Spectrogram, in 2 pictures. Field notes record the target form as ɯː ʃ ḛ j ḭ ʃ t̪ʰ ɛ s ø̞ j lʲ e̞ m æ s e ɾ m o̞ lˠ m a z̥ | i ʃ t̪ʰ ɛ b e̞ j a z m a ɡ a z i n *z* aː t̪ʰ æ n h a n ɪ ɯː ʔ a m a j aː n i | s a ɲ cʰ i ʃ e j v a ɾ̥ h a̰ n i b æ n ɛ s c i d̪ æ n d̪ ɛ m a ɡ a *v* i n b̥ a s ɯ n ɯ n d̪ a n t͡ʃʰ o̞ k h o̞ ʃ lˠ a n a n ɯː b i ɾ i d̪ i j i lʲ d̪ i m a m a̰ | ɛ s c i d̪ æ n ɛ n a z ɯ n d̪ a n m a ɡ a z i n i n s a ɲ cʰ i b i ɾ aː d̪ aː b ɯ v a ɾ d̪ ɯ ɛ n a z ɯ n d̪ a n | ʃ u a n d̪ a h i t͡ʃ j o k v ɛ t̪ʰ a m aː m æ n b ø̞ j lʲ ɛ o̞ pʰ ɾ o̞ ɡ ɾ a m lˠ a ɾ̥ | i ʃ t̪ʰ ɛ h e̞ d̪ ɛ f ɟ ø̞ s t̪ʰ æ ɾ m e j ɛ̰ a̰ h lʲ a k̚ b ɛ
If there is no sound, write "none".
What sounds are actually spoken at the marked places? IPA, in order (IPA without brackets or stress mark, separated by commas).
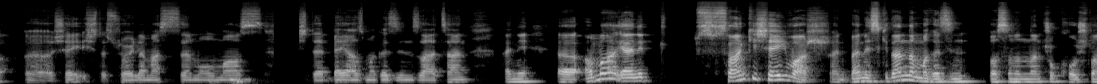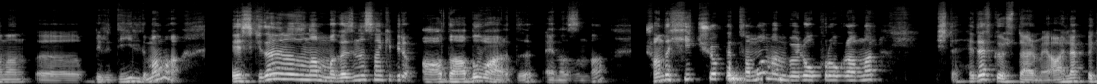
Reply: z, z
